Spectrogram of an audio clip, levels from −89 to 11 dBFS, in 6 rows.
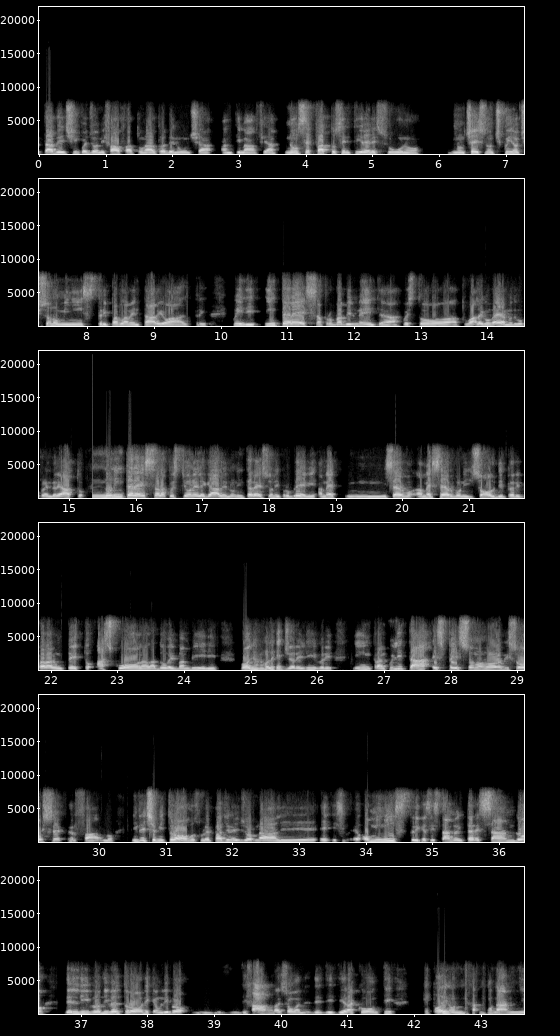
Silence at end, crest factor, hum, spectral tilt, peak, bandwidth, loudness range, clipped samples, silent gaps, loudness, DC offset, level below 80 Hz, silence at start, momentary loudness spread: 0 s; 14 dB; none; -5.5 dB/octave; 0 dBFS; 8.2 kHz; 3 LU; under 0.1%; none; -14 LUFS; under 0.1%; -64 dBFS; 0.1 s; 8 LU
